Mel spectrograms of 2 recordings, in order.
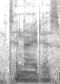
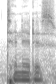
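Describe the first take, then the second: First: "tinnitus" as tuh-NIGH-tus; long-i pronunciation. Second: "tinnitus" as TIN-i-tus; short-i pronunciation. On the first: Offering one of two ways to say it, "tinnitus" as tuh-NIGH-tus. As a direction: say "tinnitus" with a stressed long i, like night. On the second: Offering the other way to say it, "tinnitus" as TIN-i-tus. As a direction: say "tinnitus" with first-syllable stress and short i's. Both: Shown as a demonstration. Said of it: "however you say it".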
